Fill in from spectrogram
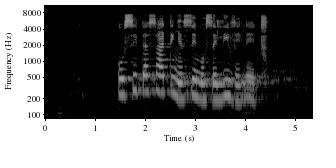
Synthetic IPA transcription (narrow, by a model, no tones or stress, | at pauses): usitʼasatʼiŋesimɔselivɛlḛːtʰu̥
